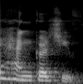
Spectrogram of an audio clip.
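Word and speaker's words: handkerchief: Question number 63 इज we letter in the word हैंकर चीफ is silent. इसको हम pronounce करेंगे हैंकर चीफ। Okay? This is द हैंकर चीफ। अभी यहां पर देखिए जो डी है वो मेरे प्रोनाउंसिएशन में मिसिंग है।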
